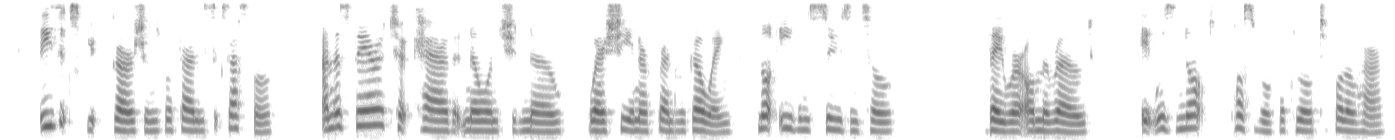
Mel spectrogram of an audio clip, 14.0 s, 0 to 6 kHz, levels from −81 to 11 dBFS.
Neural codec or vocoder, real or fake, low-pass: codec, 16 kHz, 16 kbps, FreqCodec, larger model; fake; 5.4 kHz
